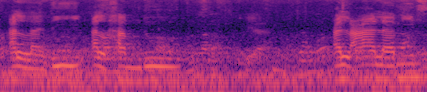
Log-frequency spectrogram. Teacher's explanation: Huruf lam selain di lafdzul jalalah semuanya tipis. Semuanya muraqqabah.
